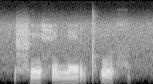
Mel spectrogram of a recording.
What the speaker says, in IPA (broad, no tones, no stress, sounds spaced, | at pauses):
f ẽ h e n e r tʰ ũ χ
